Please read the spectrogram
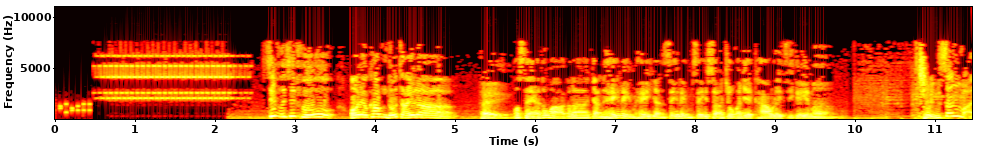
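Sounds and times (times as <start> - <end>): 
warbling ring tone of an outgoing telephone call: 0.0 - 2.5
telephone dialing tones: 0.5 - 2.5
speech: 2.6 - 10.1, 10.8 - 11.4.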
